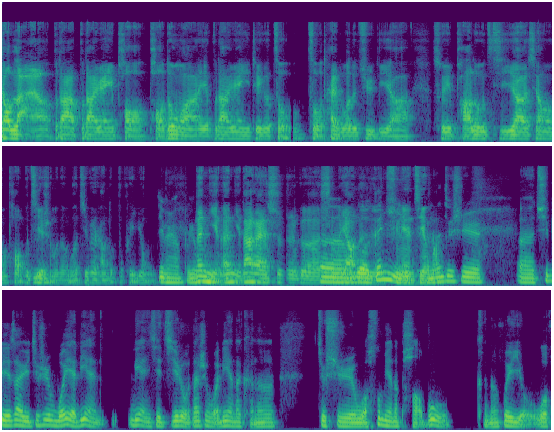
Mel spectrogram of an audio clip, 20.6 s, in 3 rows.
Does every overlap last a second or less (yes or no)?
no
